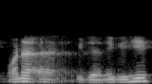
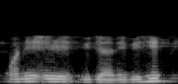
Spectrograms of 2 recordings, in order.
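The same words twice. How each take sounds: First: The long a is fully open. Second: The long a leans strongly toward e. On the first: "بالتقليل والفتح والتقليل" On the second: "بإمالة النون وبإمالة الهمزة أيضا"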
